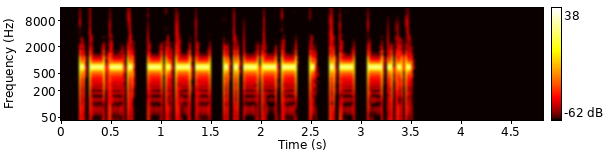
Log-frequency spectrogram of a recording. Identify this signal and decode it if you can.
Morse code, heard as a keyed tone, about 25 wpm, 700 Hz. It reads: PY2EAB
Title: DXCC-100 Call Signs - 6 Characters - 25wpm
